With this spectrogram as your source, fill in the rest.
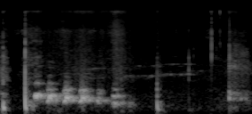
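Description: A hen clucks in a quick series of close calls, followed by a few scattered softer clucks and small sounds in a quiet spot at night.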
